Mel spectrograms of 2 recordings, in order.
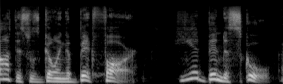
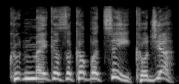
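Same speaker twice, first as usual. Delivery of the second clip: Hagrid voice; 7 semitones higher than usual. Acted. Giant asks for tea.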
